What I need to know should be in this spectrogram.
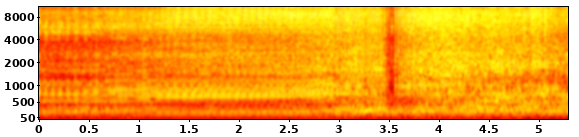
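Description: A quad bike engine roars as the bike speeds off and fades.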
